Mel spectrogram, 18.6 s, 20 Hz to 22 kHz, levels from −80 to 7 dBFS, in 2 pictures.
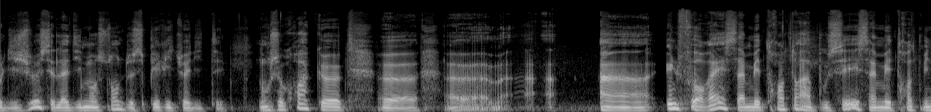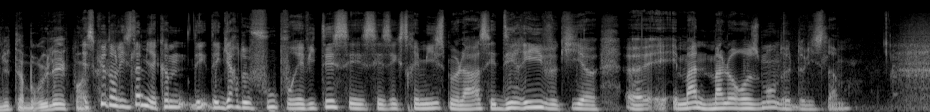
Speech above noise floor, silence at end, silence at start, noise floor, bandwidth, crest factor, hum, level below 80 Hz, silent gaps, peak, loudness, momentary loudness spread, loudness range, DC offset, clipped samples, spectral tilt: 23 dB; 0 s; 0 s; -42 dBFS; 15.5 kHz; 12 dB; none; -50 dBFS; none; -8 dBFS; -20 LUFS; 12 LU; 4 LU; under 0.1%; under 0.1%; -6 dB/octave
